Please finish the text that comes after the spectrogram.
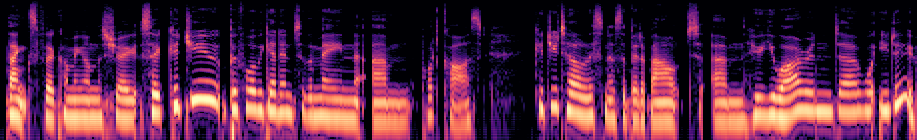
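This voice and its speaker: A woman's voice: medium pitch, animated, normal speed, darkish tone. A woman hosting an interview podcast, encouraging in manner. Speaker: podcast host. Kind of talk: interview with scripted introduction.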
